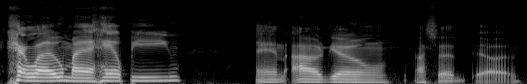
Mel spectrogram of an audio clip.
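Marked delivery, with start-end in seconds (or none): 0.1-1.8 high, loud, snippy impression of a rude drive-thru worker. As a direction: mimic her curt, pitched-up greeting over the speaker. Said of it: "this is what it sounded like".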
